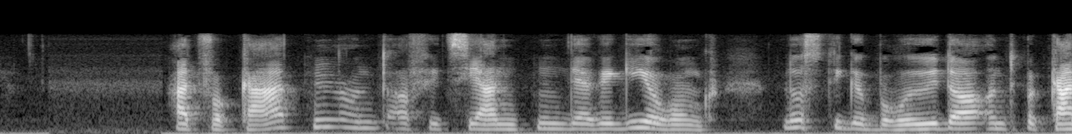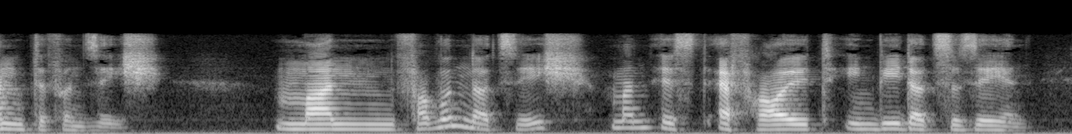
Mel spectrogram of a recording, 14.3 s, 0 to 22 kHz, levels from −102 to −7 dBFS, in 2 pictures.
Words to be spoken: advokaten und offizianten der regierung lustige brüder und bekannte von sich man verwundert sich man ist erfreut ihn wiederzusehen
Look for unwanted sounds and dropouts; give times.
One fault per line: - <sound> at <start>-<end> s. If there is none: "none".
none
